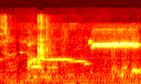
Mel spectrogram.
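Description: A faint, steady, high whistle-like tone lasting about half a second in the second half.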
